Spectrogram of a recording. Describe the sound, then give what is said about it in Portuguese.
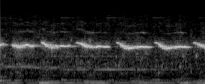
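A sabiá thrush sings a steady series of clear, whistled notes, each gliding downward, repeating about every half second in a smooth, melodious rhythm, fairly loud, with no talking. “Cantou como só cantam os sabiás, garganteando os trinos mais melodiosos e límpidos.”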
